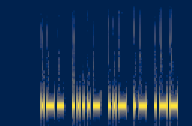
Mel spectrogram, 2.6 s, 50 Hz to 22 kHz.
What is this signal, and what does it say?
Morse code, heard as a keyed tone, about 36 wpm, 700 Hz. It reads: W4UAW
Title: USA Call Signs - 4x Character Spacing - 35wpm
